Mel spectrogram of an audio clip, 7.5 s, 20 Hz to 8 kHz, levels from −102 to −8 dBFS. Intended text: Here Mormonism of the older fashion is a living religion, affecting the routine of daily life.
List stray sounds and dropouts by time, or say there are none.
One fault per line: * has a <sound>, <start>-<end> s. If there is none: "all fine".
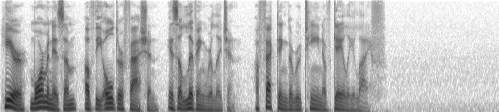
all fine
